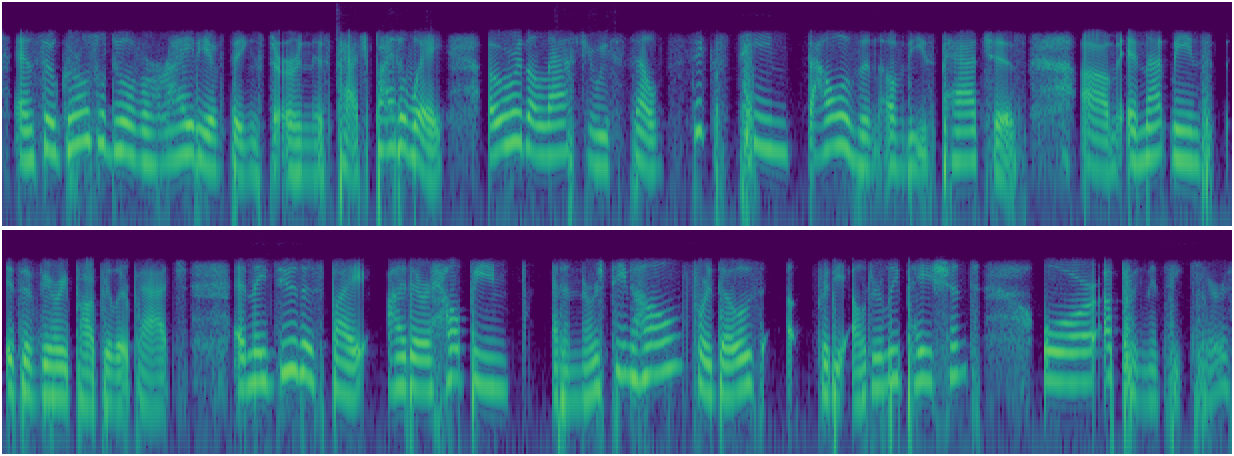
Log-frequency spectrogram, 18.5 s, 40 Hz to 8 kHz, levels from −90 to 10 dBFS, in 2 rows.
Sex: female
